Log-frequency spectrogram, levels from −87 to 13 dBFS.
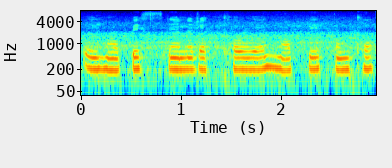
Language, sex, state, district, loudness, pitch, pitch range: Hindi, female, Haryana, Rohtak, -16 LUFS, 205 Hz, 205-215 Hz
